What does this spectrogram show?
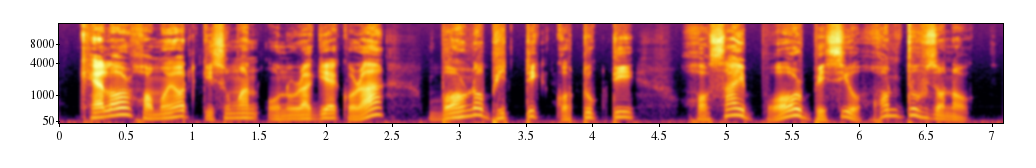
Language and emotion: Assamese, disgusted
